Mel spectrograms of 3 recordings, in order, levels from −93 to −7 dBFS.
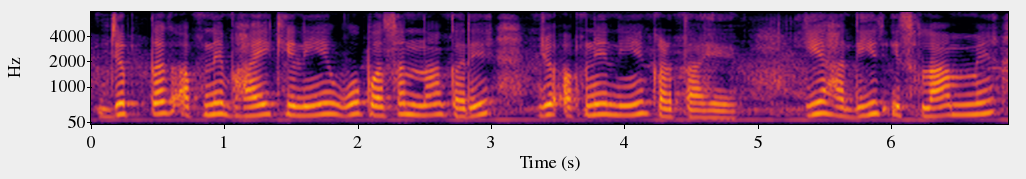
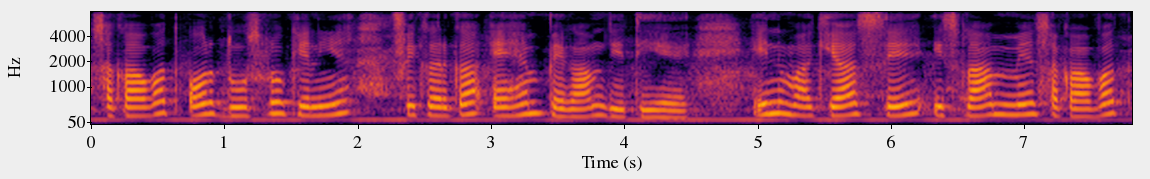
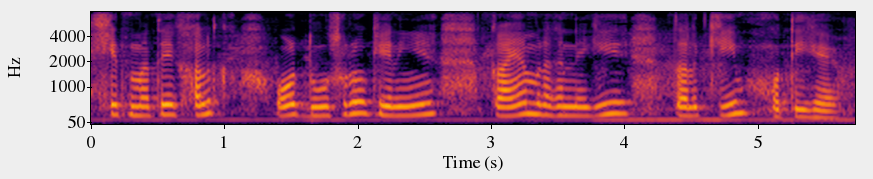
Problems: constant background noise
